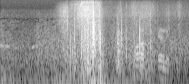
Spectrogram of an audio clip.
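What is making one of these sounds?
A parachute snaps open with a sudden whoosh.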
